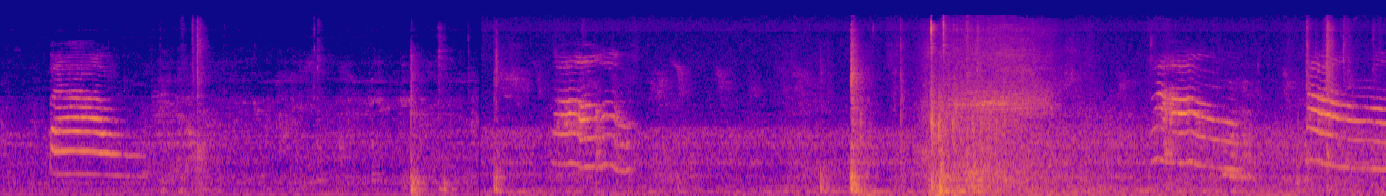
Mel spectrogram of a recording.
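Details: Spring meows from cats, domestic and feral, near a house; separate harmonic calls spaced several seconds apart, sliding downward, with a brief rustle and a person speaking afterwards.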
